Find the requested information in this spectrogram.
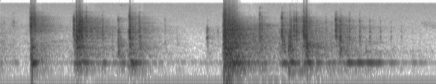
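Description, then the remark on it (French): A grandfather shuts his office door: a sharp click and some handle rattling, then one heavy thud followed by a few smaller latch clicks, all over a steady low hum. “Le grand-père ferme la porte.”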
